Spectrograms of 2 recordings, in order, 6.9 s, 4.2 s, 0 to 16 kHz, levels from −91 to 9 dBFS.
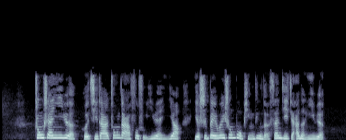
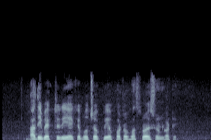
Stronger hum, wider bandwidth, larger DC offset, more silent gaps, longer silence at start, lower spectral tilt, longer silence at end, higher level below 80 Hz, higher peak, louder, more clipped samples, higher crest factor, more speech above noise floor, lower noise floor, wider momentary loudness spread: neither; about the same, 8 kHz vs 8 kHz; neither; neither; first, 0.7 s vs 0.5 s; second, -4.5 dB/octave vs -6 dB/octave; second, 0.45 s vs 0.7 s; about the same, -58 dBFS vs -56 dBFS; about the same, -2 dBFS vs -2 dBFS; first, -14 LUFS vs -21 LUFS; neither; second, 14 dB vs 20 dB; about the same, 38 dB vs 36 dB; second, -52 dBFS vs -56 dBFS; about the same, 6 LU vs 8 LU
